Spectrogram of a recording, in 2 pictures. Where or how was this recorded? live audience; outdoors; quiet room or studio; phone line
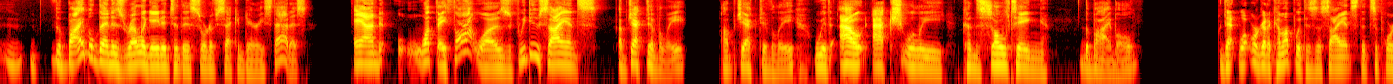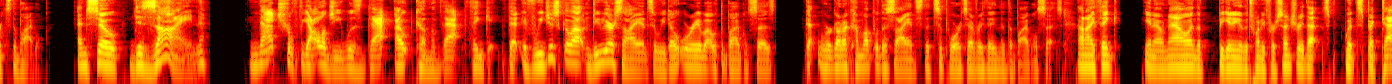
quiet room or studio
